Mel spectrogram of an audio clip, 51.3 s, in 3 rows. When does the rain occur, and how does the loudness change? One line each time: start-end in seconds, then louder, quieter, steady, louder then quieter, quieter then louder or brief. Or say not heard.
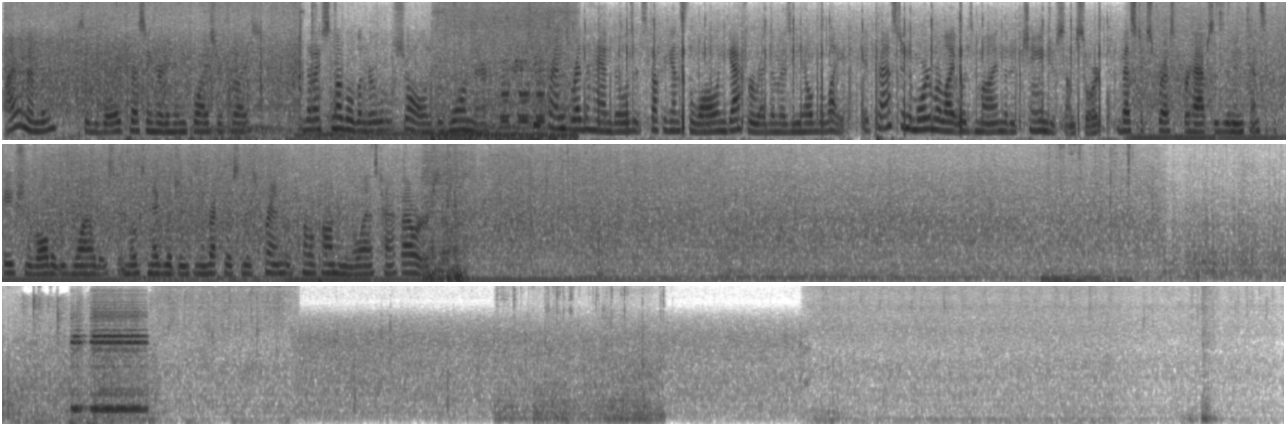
0.0-51.3 quieter.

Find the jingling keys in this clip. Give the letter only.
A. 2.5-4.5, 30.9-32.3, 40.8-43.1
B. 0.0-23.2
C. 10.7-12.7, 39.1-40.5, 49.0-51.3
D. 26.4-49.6
A.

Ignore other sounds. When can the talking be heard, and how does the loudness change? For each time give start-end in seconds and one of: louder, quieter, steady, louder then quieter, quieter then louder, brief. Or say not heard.
0.0-23.2 steady.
